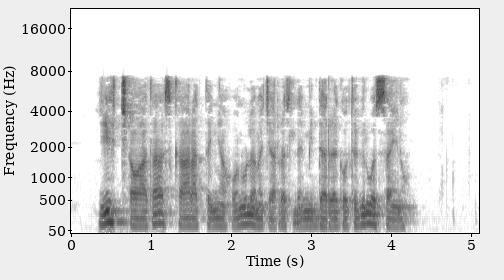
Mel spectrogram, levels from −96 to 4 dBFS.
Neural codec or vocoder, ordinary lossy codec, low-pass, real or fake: none; AAC, 64 kbps; 7.2 kHz; real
